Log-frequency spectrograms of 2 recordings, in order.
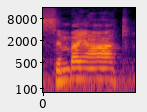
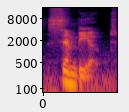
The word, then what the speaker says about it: symbiote: just drove me crazy I think she says symbiotic symbiote or she messes up the pronunciation the word is symbiote that is the agreed-upon pronunciation that's Merriam Webster's pronunciation I took a poll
